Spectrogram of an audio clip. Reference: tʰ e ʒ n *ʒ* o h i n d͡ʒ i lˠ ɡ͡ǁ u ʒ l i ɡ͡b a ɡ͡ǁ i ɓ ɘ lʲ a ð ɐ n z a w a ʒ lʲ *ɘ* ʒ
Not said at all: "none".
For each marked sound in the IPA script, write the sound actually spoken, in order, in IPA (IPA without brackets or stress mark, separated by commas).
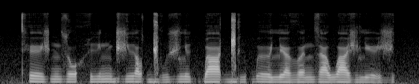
z, e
